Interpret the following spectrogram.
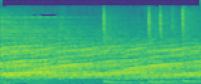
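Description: Siren-like synthesized rising sweeps, a sound-design riser effect: one upward glide ends about a second in and a second one climbs through the rest.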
